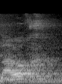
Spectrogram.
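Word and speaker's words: ברוך: So, it is spelled with, as though it has the dagesh with the, what's it called again? The Shiva. Thank you. I'm sorry, my mind goes blank sometimes. With the Shiva, okay, making it a K sound, but usually we pronounce it like that. Baruch.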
